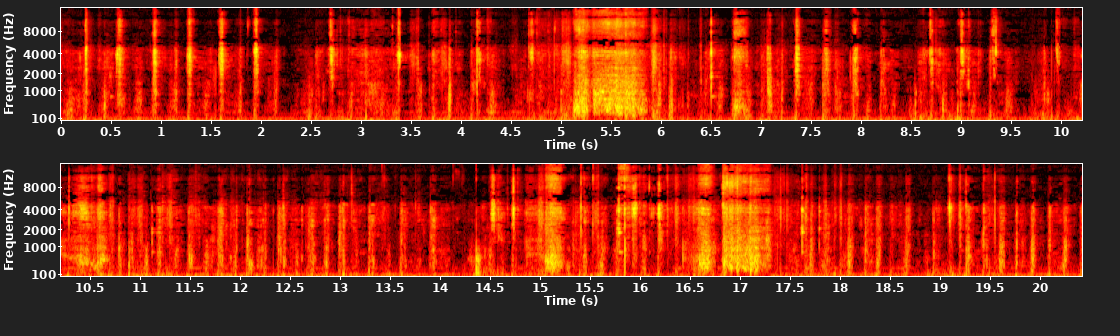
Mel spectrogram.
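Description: A young woman chews food wetly and smacks her lips close to a microphone.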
